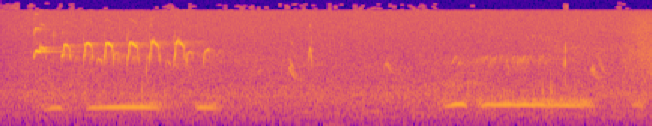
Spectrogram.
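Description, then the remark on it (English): Eurasian collared doves coo in a courtship duet: two smooth coo phrases separated by a pause, one lower-pitched and the other higher-pitched, with faint high chirps from another bird in the background. “That's a collared dove, isn't it? Yeah, it's that courtship duet.”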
